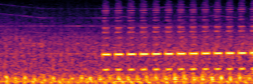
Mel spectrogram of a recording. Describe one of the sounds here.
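A missile lock-on tone beeps rapidly.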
